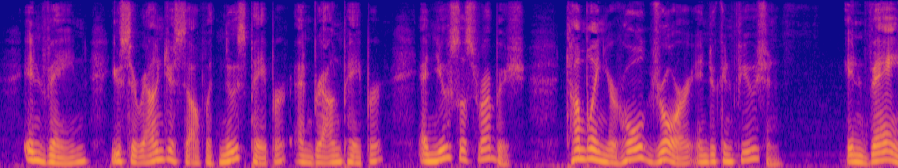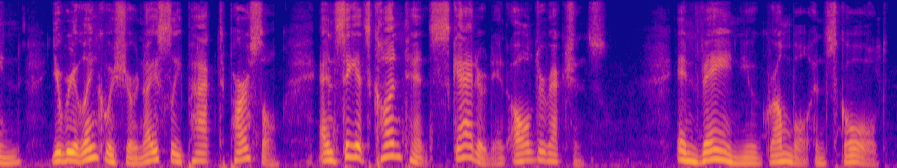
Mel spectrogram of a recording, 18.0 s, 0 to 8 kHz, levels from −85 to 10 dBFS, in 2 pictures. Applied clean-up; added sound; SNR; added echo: none; none; none; none.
